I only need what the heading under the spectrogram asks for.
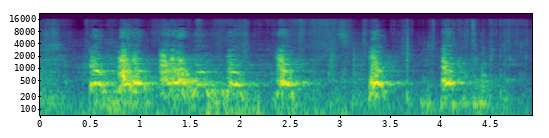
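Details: Boerboel, also called South African Mastiff, one of a pair living in Egypt, barks six times over about four seconds in deep, loud, separate woofs, some in quick pairs.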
